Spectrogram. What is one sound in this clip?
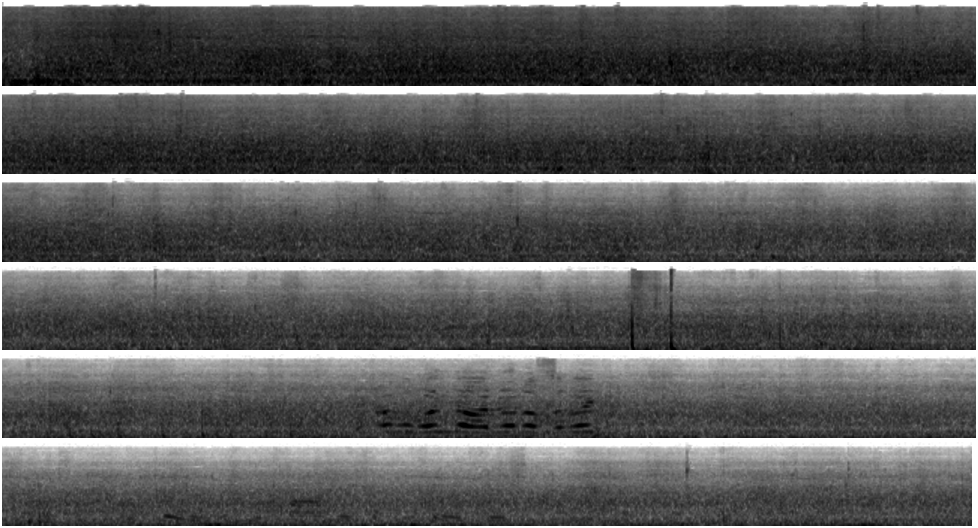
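Water churns and splashes behind a moving craft.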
